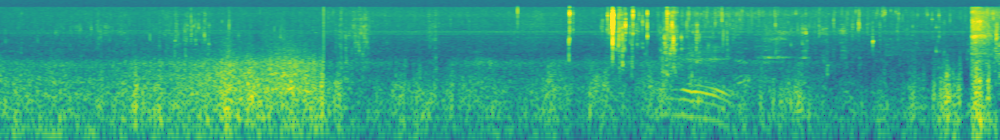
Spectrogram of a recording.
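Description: Wind rumbling on the microphone over shallow seawater, with a few light splashes as a hand reaches into the water for a razor clam about six seconds in. A brief voice sounds about seven seconds in.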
